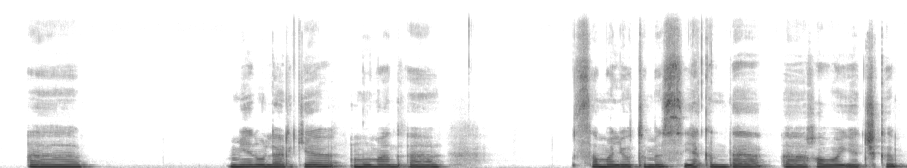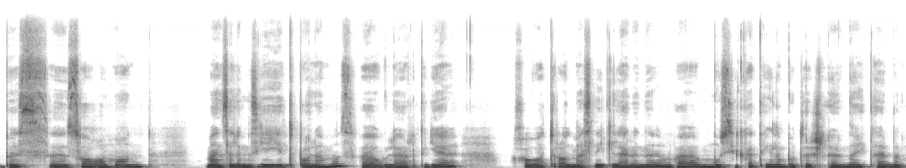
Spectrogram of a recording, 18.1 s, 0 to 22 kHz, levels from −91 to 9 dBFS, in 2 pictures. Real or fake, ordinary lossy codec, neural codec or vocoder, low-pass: real; none; none; 19.8 kHz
